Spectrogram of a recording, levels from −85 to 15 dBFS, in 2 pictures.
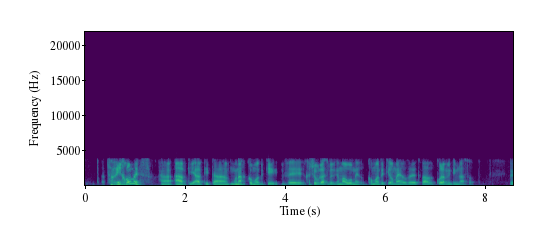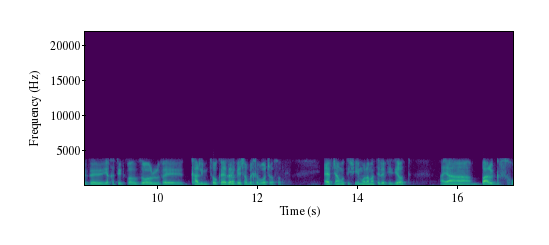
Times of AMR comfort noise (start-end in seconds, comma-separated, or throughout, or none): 0.00-0.44, 8.02-8.14, 8.40-8.50, 15.62-15.66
